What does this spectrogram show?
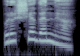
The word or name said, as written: ವೃಷ್ಯಗಂಧ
